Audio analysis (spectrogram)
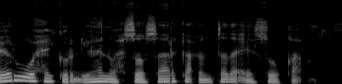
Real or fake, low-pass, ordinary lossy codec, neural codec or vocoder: real; none; none; none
